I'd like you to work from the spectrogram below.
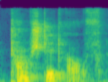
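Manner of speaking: ordinary delivery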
